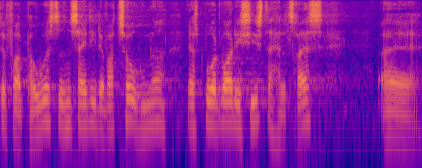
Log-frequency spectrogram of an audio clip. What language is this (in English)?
Danish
